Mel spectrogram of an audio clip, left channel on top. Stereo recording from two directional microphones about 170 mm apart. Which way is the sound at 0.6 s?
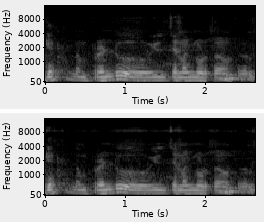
5° left (ahead or behind).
